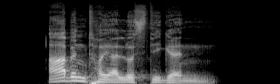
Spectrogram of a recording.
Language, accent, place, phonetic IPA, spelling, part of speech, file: German, Germany, Berlin, [ˈaːbn̩tɔɪ̯ɐˌlʊstɪɡn̩], abenteuerlustigen, adjective, De-abenteuerlustigen.ogg
- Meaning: inflection of abenteuerlustig: 1. strong genitive masculine/neuter singular 2. weak/mixed genitive/dative all-gender singular 3. strong/weak/mixed accusative masculine singular 4. strong dative plural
